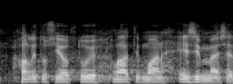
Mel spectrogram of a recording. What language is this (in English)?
Finnish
